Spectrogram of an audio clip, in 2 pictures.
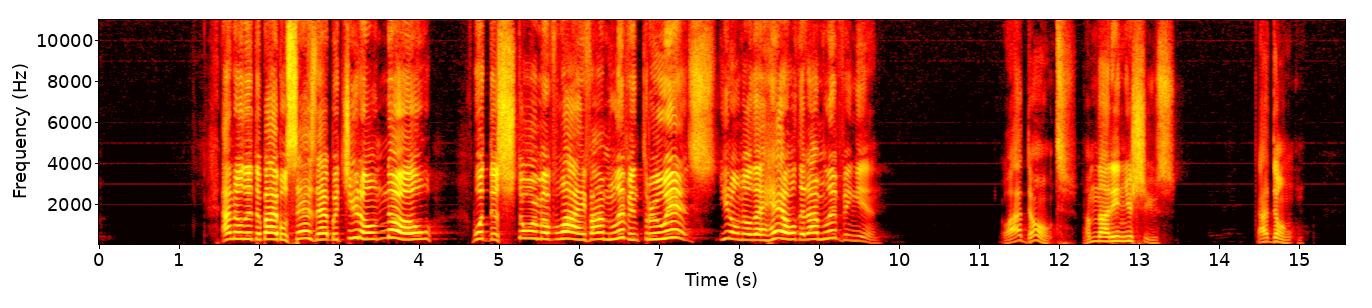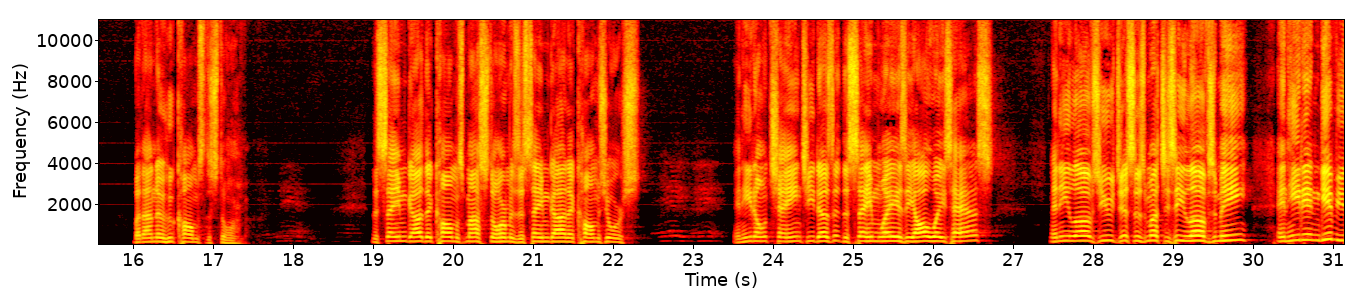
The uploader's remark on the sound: Preached at Gospel Lighthouse in Bossier City, La.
